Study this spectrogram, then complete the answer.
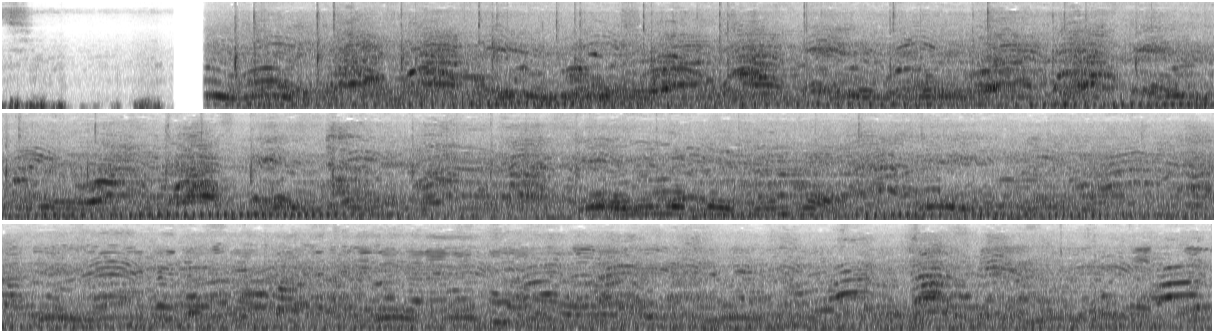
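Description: A large crowd outdoors chatters and shouts in a loud, dense roar.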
